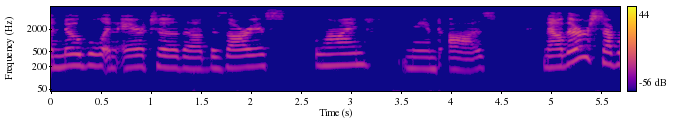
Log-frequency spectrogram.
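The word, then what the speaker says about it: Vessalius: It's called Bizarius, but there's Vizarius as well, and Vizarius or something. There's several ways to pronounce this, but because I know it as Bizarius, I'm going to be saying Bizarius.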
